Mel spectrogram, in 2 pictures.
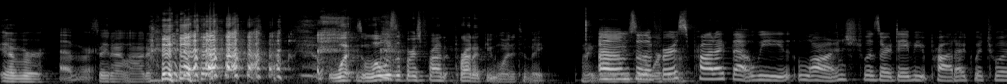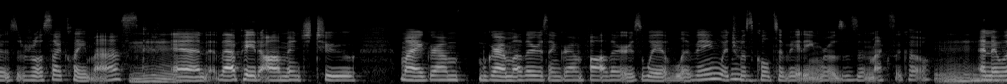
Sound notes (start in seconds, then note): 1.5 both laughing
